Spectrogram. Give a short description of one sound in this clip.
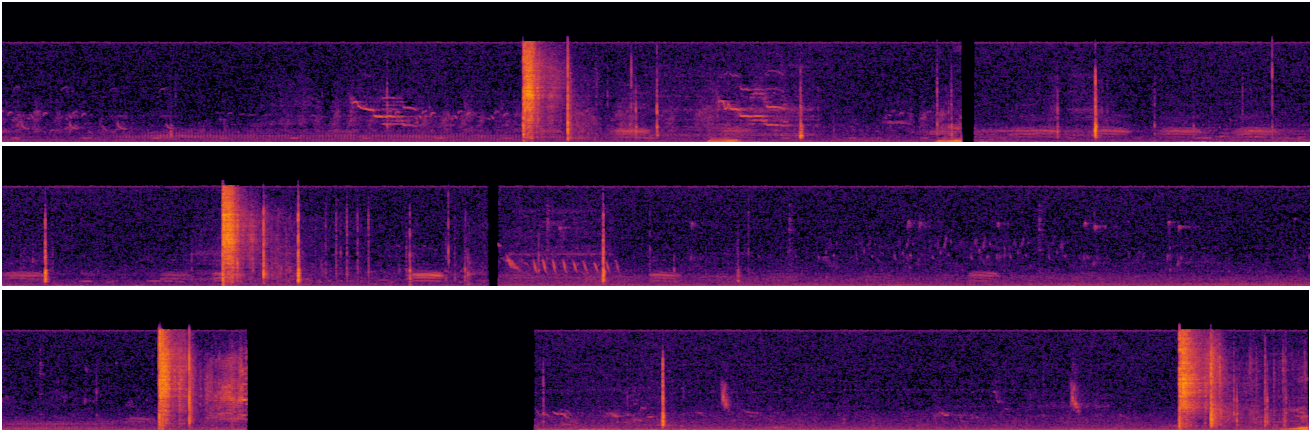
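Small birds chirp and call outdoors.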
